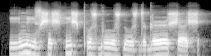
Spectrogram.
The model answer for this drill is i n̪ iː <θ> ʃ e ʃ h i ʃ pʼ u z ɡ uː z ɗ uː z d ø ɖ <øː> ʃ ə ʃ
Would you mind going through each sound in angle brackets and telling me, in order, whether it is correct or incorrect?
incorrect, correct

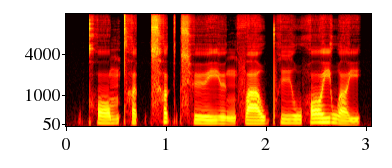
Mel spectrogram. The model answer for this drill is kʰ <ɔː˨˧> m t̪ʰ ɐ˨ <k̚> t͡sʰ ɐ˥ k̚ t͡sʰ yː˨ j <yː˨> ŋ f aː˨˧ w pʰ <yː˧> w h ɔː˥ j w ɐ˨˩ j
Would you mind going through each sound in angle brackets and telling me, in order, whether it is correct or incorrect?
correct, incorrect, incorrect, incorrect

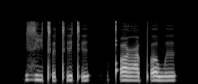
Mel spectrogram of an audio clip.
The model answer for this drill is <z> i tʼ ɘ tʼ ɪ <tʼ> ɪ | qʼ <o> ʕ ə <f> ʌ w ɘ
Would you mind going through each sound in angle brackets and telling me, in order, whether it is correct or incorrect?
correct, correct, correct, incorrect

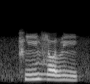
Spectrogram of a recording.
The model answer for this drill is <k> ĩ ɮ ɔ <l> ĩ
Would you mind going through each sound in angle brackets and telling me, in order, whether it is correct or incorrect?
incorrect, correct

